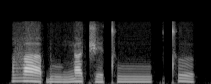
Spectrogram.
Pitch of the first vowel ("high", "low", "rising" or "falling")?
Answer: falling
